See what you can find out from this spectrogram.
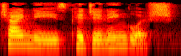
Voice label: "Chinese pidgin English", English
